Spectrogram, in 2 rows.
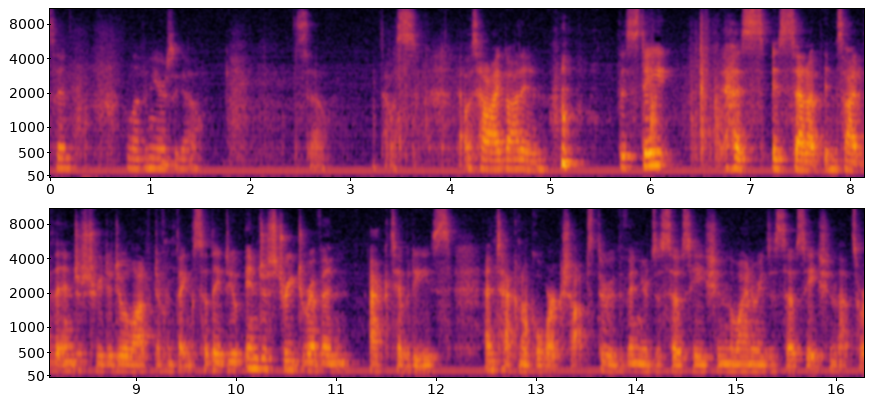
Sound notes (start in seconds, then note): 5.0 laughter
